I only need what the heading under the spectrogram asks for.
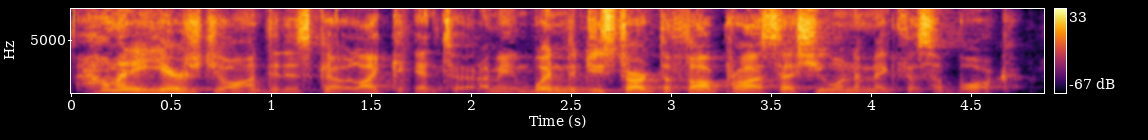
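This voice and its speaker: A man in his fifties hosting a casual book talk show, energetic and folksy, with many fillers. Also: fairly low pitch, quick pace. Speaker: host. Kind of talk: casual chat.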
